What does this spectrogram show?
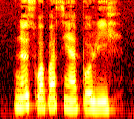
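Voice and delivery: interrupting. The governess interrupts Heidi, who has just asked her name in return, cutting in. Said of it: "coupa la gouvernante".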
